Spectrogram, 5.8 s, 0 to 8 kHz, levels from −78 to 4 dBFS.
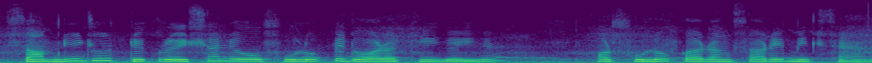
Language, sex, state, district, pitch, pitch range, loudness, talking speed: Hindi, female, Bihar, Patna, 225 Hz, 215-245 Hz, -13 LUFS, 185 wpm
